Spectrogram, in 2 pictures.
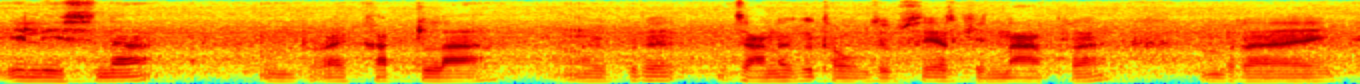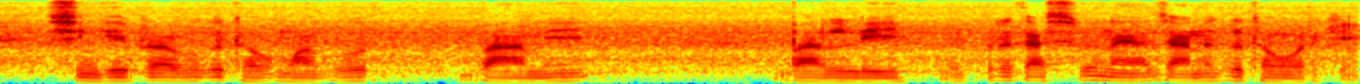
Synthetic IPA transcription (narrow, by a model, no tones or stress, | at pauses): ilisna | mbʰɾa̰jkʰatla | ŋojpʰɾe | zanɯɡɯtʰawzɯpseaɾkʰinapʰɾa | mbʰɾaj | siŋɡipʰɾaβɯɡɯtʰawmaɡuɾ | bami | baɾliŋɯ̰jpʰɯɾɯɡasibɯnajazanɯɡɯtʰawaɾkʰḭ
